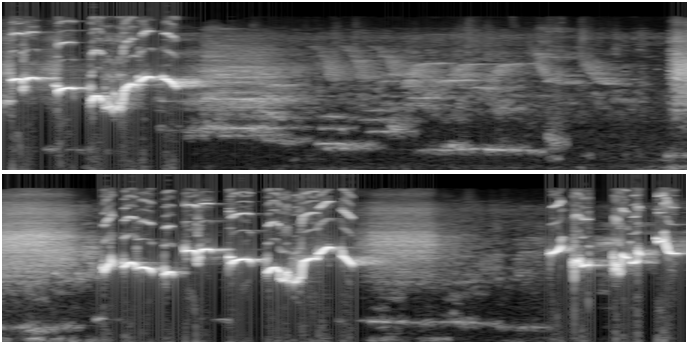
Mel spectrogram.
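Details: Oriental magpie-robin singing in the loud, open ngeplong style in the morning, meant to prompt untrained birds to sing quickly. Bursts of sweeping whistled notes, then a quieter gap with softer chirps and a hissy passage, then loud whistling again.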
